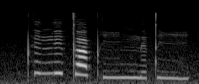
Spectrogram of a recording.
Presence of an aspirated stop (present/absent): present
